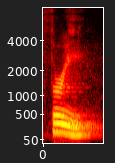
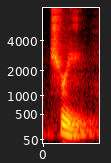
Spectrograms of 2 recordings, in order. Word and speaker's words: three: é feito com você colocando a pontinha da língua entre os dentes e aí assoprando em Ok E aí depois disso você faz um rim é free free e não three piso não consigo pronunciar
